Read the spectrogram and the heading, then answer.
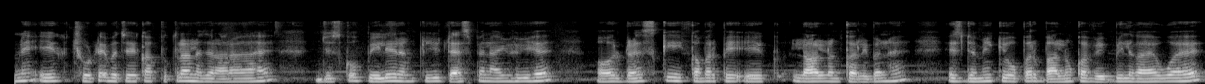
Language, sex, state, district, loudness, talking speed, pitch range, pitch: Hindi, male, Bihar, Kishanganj, -18 LUFS, 200 wpm, 140-155 Hz, 150 Hz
